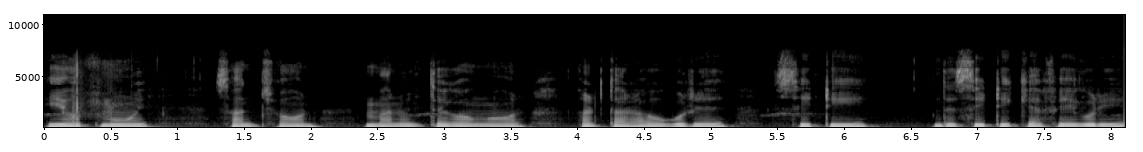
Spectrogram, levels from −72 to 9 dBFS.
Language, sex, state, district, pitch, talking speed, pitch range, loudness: Chakma, male, Tripura, West Tripura, 130 Hz, 95 wpm, 125-140 Hz, -17 LUFS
